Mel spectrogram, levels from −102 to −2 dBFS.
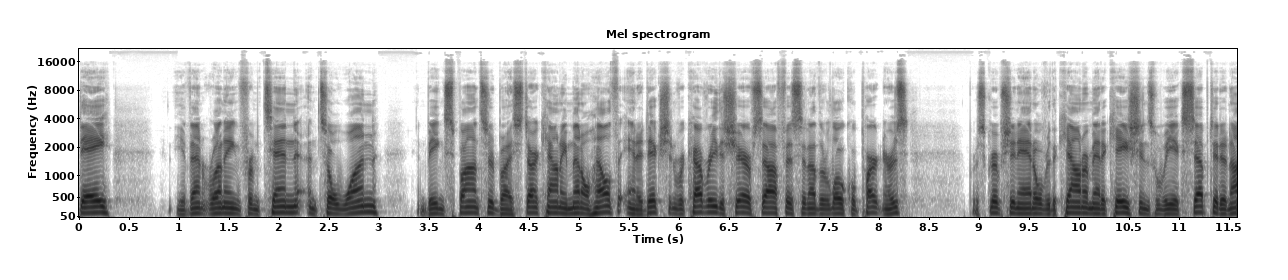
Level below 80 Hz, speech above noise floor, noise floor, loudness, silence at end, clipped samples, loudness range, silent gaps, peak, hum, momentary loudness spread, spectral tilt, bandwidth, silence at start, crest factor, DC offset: -50 dBFS; 33 dB; -51 dBFS; -19 LUFS; 0 s; under 0.1%; 2 LU; none; -4 dBFS; none; 5 LU; -5.5 dB/octave; 16.5 kHz; 0 s; 14 dB; under 0.1%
